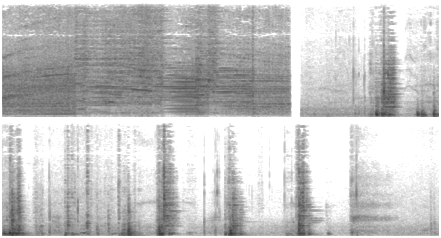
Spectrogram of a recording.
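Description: Chop saw cutting through metal stock, a loud steady grinding whine with a slowly falling pitch for about three and a half seconds that cuts off suddenly. Then a string of short knocks and scrapes, roughly one a second, as the battery-box lid is handled.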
